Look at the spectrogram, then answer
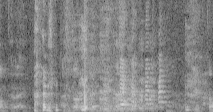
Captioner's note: group laughs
